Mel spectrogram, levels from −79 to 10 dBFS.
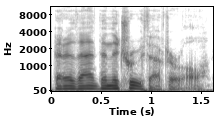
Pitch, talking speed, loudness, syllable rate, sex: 95 Hz, 260 wpm, -14 LUFS, 5.7 syllables/s, male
